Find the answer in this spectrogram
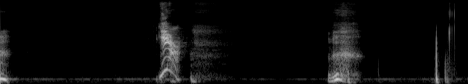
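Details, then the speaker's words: Pet fox (Cinnamon) sneezing; owner suspects allergies: two short, high-pitched sneezes with a faint steady hum behind them, followed by a person saying bless you. "Bless you that's a cute sneeze h no no it was not it was not cinnamon yes it was that was a cute sneeze"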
